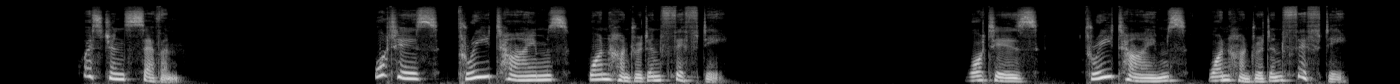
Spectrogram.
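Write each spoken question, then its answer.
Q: What is 3 times 150?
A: 450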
